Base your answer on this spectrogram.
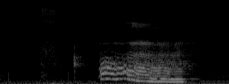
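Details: A dog playing with a shoe indoors makes one drawn-out, tonal grumble of nearly a second that slides downward in pitch, preceded by a couple of faint clicks and soft background hum.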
